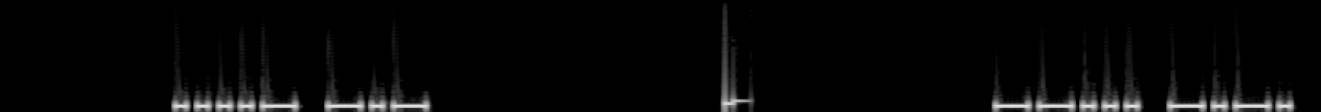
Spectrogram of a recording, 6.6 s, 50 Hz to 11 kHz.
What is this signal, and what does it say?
Morse code, heard as a keyed tone, about 22 wpm, 700 Hz. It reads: 4 K 7 C
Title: Single-Letter Single-Number 22wpm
